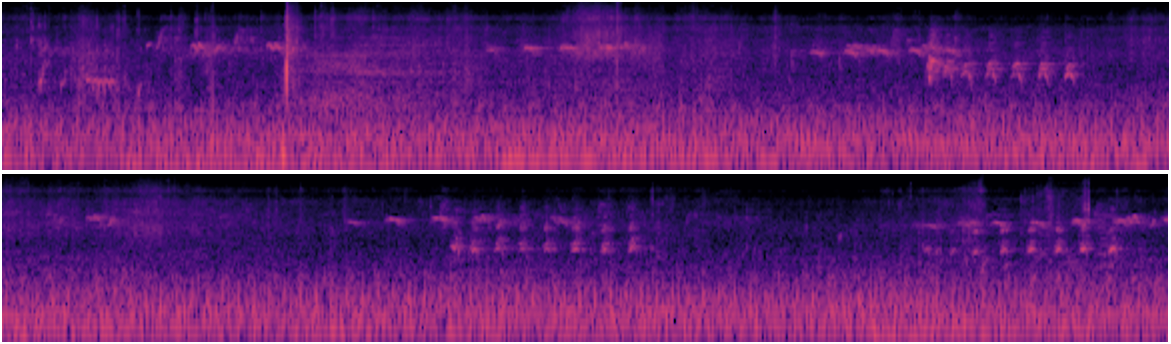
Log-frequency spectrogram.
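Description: Muscovy ducks in a pen flooded by the overflowing Bengawan Solo river in Sragen give soft, clucking calls with an occasional wing flap, at moderate distance over steady outdoor background noise.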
